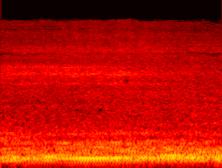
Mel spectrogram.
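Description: A low, steady rumble or hum in the background.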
